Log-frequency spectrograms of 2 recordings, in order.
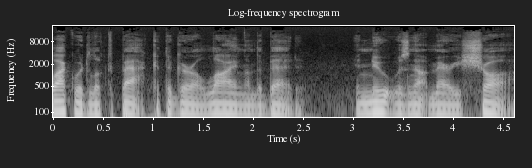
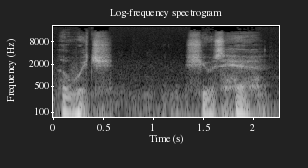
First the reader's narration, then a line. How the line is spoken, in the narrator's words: Blackwood whispered to himself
